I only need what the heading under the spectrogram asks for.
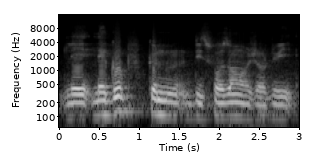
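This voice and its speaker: A man speaks slowly in a fairly low voice. He answers interview questions deliberately and repeats words as he searches for the right one. Faint noise sits under his voice. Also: warm tone. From Mali. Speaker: guest, energy specialist.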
